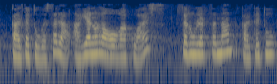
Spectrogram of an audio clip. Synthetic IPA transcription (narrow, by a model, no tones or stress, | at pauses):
kalt̪e̞t̪uβe̞salaʔːɣ̞iano̞ɾðaɣ̞o̞ɣakoae̞sː | e̞ɾule̞ɾt͡se̞nd̪ankalt̪e̞t̪u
